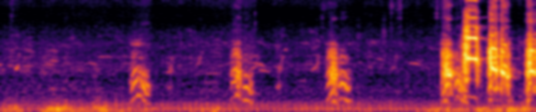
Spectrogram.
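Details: Three faint squealing grey francolin notes about a second apart over a low rumbling background, then loud shrill harsh calls bursting out rapidly at the end.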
